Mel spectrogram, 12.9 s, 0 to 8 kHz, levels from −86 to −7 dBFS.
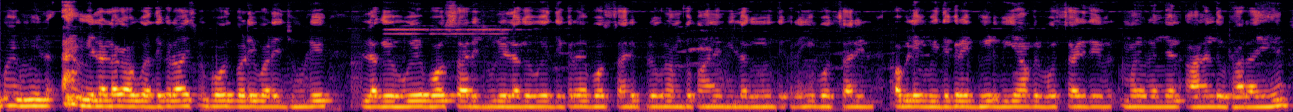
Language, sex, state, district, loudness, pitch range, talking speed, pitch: Hindi, male, Chhattisgarh, Bilaspur, -21 LUFS, 145-150 Hz, 245 wpm, 145 Hz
